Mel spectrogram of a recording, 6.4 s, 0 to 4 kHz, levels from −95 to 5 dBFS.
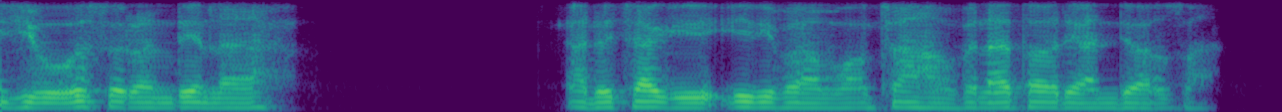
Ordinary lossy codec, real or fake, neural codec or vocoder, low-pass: Opus, 64 kbps; fake; codec, 16 kHz, 0.8 kbps, ZipCodec; 3.6 kHz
